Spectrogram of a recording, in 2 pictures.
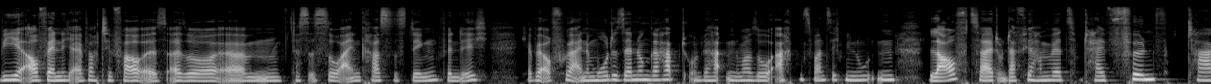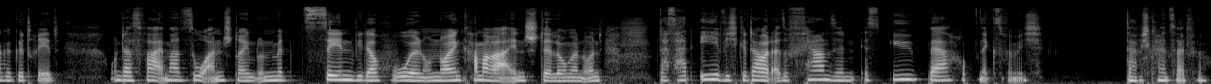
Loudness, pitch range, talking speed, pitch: -21 LUFS, 180-200 Hz, 175 wpm, 190 Hz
